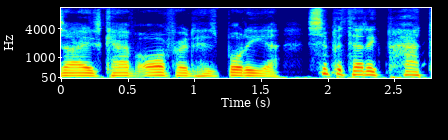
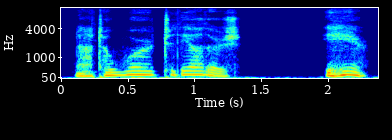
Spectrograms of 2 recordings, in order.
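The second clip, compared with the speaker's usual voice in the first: put-on soft, hushed old woman's voice; secretive warning; 3 semitones higher, 6 dB quieter than usual. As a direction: quietly swear him to secrecy. Nanny secretly warns him to silence.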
